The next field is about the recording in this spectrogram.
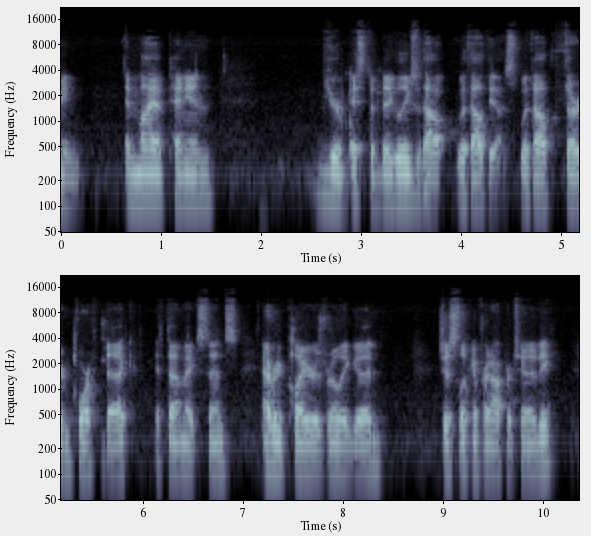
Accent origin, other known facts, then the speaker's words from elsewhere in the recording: St. Louis, Missouri, United States; especially growing up in St. Louis, being a Cardinal fan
